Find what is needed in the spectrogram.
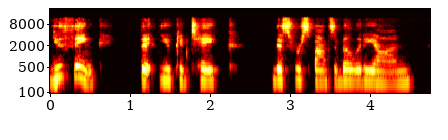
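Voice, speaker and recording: Speaking very slowly in a medium pitch, a woman sounds somewhat breathy and uses a monotone, flat intonation. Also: long, frequent pauses. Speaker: game master of a tabletop role-playing podcast. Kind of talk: narrating a tabletop role-playing game. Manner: dramatic storytelling.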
